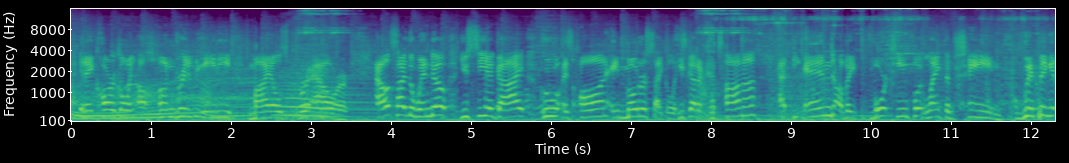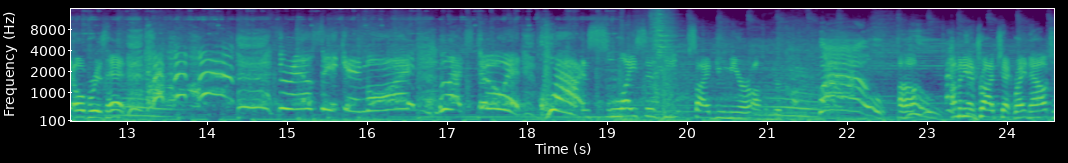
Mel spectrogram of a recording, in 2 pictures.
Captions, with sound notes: in a car going 180 miles per hour. Outside the window, you see a guy who is on a motorcycle. He's got a katana at the end of a 14-foot length of chain, whipping it over his head. (cackling) "Thrill-seeking, boy! Let's do it!" Wham! And slices the side-view mirror off of your car. - Whoa! - I'm going to need a Drive check right now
